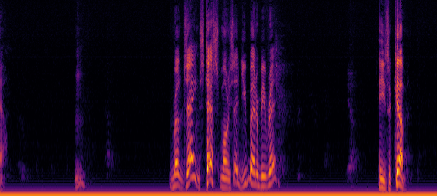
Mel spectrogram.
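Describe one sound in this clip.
A man preaches over a microphone in bursts, with pauses between phrases.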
